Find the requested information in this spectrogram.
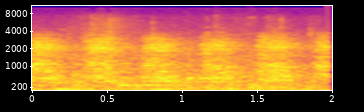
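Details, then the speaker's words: Fast, regular whooshing pulses at about 150 a minute, an 18-week fetal heartbeat recording played from a toy bear's speaker into a microphone: fetal heartbeat. "Now, Senator, if you could push the bear, we want it as an 18-week baby's heartbeat of an unborn baby at 18 weeks."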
